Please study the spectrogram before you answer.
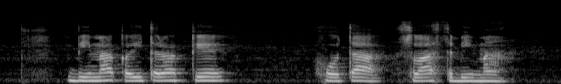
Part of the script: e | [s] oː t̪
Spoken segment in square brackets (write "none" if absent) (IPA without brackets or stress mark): h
